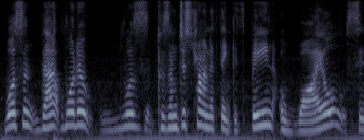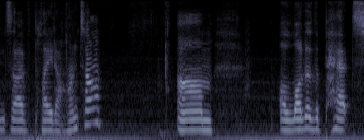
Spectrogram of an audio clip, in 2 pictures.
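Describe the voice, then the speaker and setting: A woman co-hosting a casual podcast, talking slowly and unhurriedly. Her voice sits a little low for a woman. She thinks aloud and hedges, filling her pauses with frequent ums. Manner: hesitant, thinking aloud with many fillers. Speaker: podcast co-host.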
